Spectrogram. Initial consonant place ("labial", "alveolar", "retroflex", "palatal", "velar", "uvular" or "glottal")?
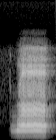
labial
